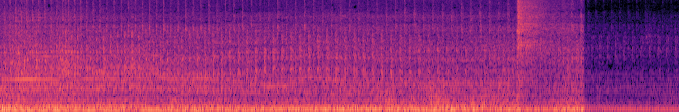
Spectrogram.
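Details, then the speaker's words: Subaru, engine failed on the freeway and towed, second engine failure for owner: heavy, deep repeating knock under rough idle, over three per second; owner says it definitely sounds like rod knock. "it definitely sounds like rod knock now so damn"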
